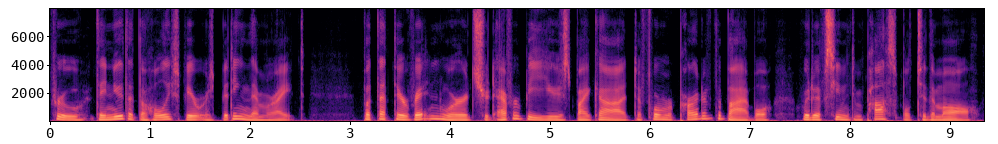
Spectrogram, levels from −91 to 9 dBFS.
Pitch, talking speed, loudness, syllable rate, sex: 135 Hz, 230 wpm, -19 LUFS, 5.6 syllables/s, male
